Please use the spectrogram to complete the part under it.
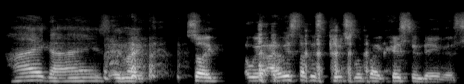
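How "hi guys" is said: very slow, drawn-out delivery of every word. Imitating how someone always greeted people: Kristen Davis impression. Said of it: "pretty strong, uh, Kristen Davis impression".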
